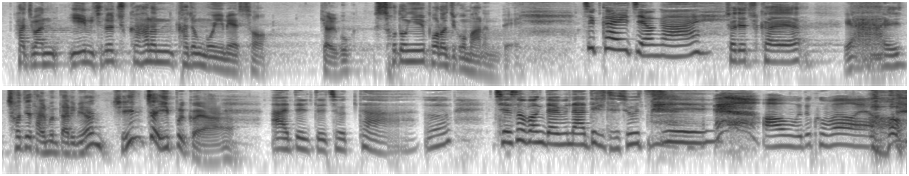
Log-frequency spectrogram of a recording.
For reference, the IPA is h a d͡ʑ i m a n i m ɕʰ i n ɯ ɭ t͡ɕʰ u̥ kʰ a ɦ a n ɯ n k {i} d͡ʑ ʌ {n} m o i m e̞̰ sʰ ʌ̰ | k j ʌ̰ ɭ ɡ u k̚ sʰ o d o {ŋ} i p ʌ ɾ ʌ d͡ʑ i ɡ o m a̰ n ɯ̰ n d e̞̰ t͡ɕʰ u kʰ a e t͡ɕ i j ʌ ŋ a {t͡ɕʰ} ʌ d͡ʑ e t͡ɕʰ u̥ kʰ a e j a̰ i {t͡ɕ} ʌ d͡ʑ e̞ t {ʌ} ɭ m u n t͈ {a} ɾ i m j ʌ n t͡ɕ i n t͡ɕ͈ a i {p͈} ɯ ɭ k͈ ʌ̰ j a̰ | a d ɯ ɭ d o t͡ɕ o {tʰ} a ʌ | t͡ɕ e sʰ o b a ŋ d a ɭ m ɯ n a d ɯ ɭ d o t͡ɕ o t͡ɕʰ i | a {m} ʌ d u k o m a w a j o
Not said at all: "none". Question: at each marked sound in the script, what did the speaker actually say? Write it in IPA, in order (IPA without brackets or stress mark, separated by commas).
a, ŋ, ŋ, t͡ɕʰ, t͡ɕʰ, a, a, p͈, tʰ, m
